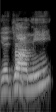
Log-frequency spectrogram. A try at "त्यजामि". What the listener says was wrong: यजामी कुठे? त्यजामी आहे ना. ताई, त्यज धातू आहे ना, त आहे ना, तलवारीतला त आहे ना. त्यजामी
